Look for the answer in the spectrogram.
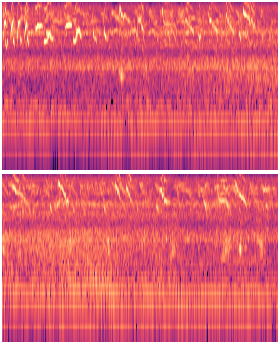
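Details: High, rapid ngriwik chatter from an Oriental white-eye of the buxtoni type, a fruit eater; quick thin notes tumble out in fast, uneven runs, loudest at the start, over a soft background hum.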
